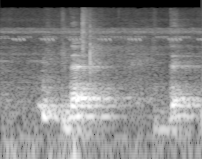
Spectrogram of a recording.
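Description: Crickets chirping steadily in short, evenly repeating high pulses, under two brief hesitant spoken words.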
